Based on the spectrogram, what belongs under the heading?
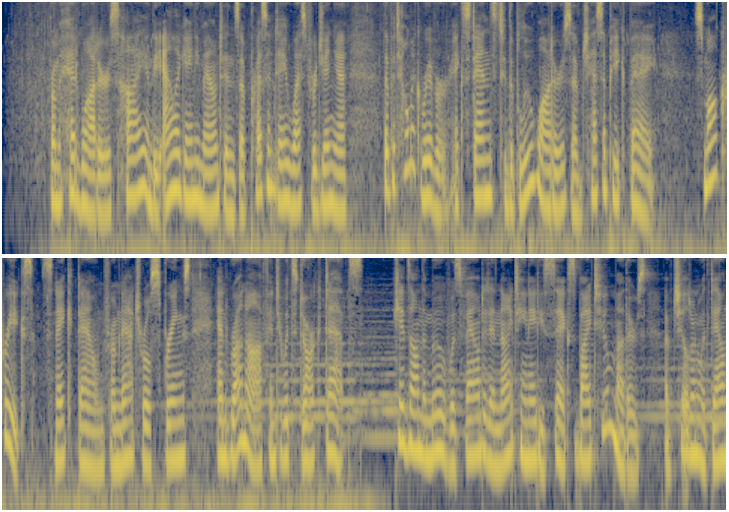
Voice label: Documentary

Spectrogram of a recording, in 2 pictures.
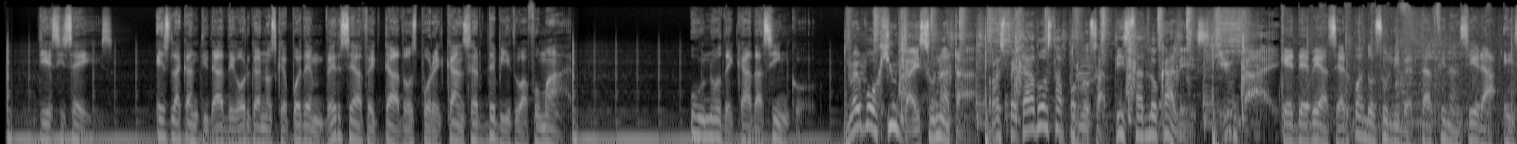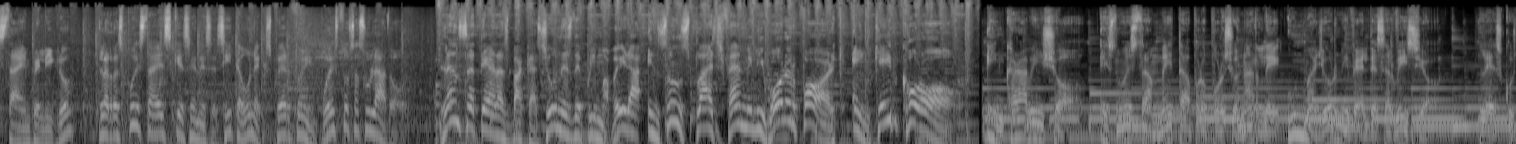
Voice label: Spanish Latin America Commercial

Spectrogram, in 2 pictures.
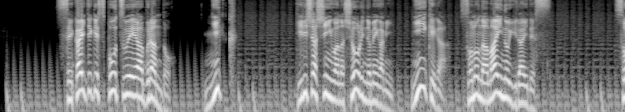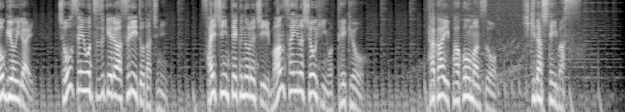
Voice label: Corporate

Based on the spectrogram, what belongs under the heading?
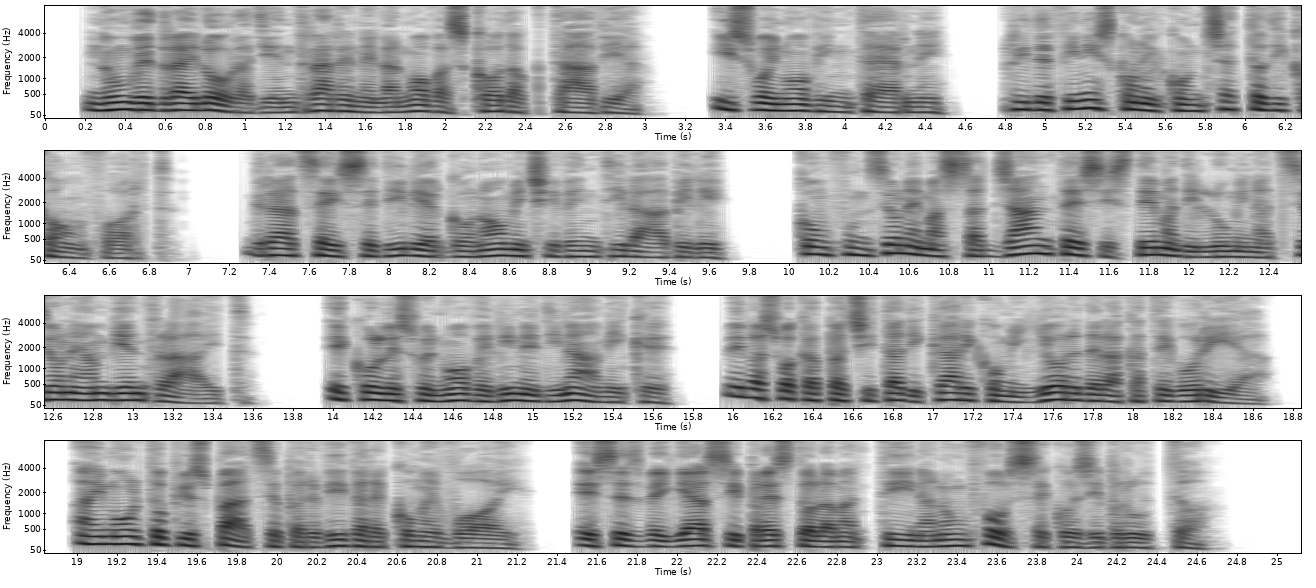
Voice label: ITA TV ADVERTISING; SKODA OCTAVIA

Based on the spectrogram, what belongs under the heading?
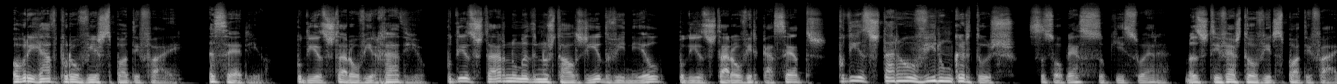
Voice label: promo, Portugal; Spotify

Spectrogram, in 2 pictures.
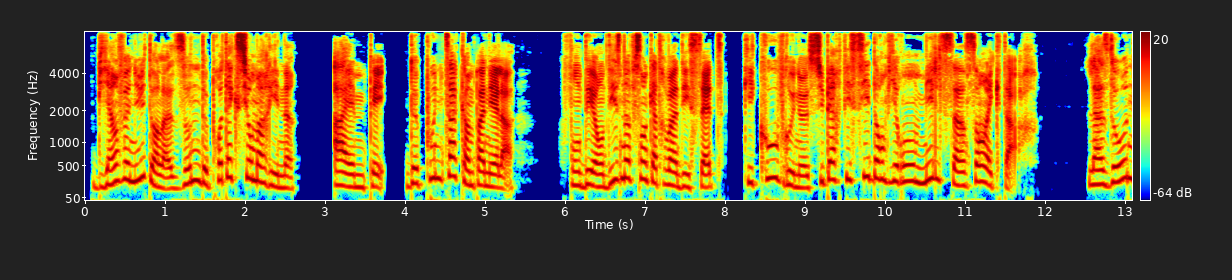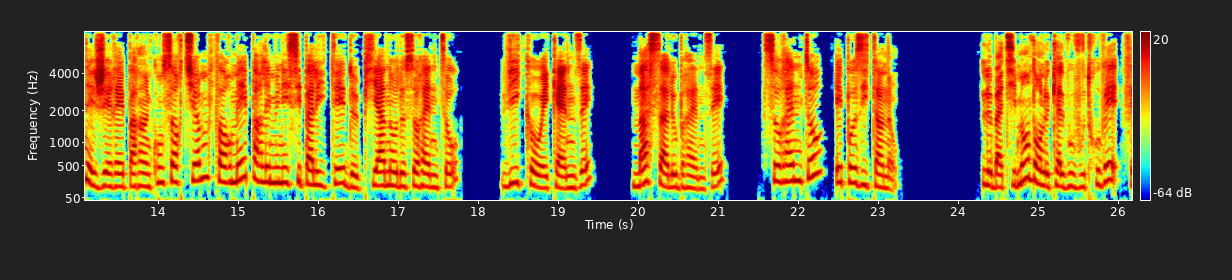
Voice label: French Audioguide

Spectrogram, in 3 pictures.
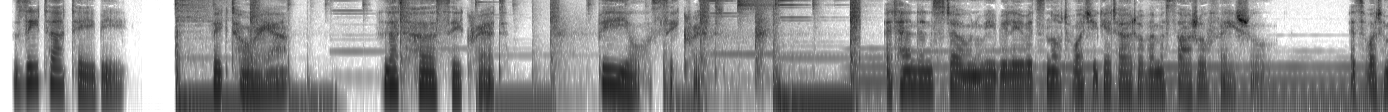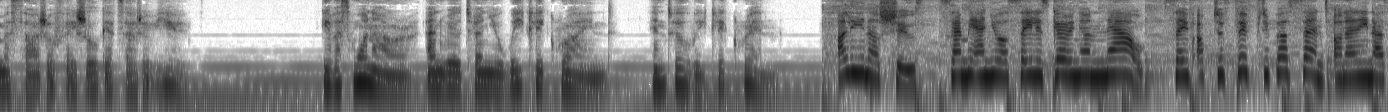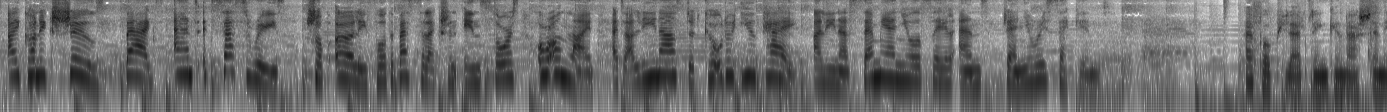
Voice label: Commercial VOICEREEL English

